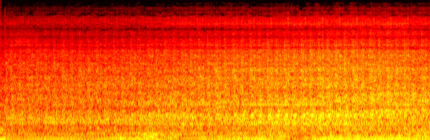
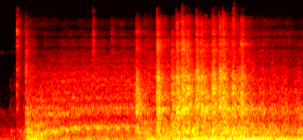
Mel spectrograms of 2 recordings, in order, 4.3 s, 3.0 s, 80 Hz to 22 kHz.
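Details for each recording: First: 2000 Stewart & Stevenson M1085A1 5-ton military diesel warm idle, air system aired up front and rear. Even clatter about four pulses a second, steady low rumble, no hissing air leaks; healthy idle, air holding. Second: 2000 Stewart & Stevenson M1085A1 5-ton military diesel truck in cold winter wind, jumped with a secondary 24-volt battery bank. Slow regular chug about 3.5 beats a second, never catching; owner suspects lost fuel prime.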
